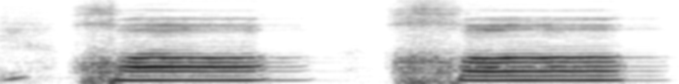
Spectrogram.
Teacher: ख्वा जो है वो हलक से ही अदा होता है। और हलक के शुरू के हिस्से से जो मुंह की जानिब है। गौर करें तो बिल्कुल शुरू के हिस्से से आवाज निकलेगी।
